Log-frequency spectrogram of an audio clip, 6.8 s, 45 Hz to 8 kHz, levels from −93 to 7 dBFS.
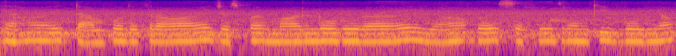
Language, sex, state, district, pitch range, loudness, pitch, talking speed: Hindi, female, Bihar, Madhepura, 180-190 Hz, -16 LUFS, 185 Hz, 170 wpm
